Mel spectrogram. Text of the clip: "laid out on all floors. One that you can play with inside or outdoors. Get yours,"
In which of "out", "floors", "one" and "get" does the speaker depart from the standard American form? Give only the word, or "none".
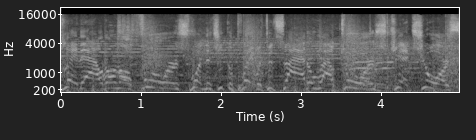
floors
